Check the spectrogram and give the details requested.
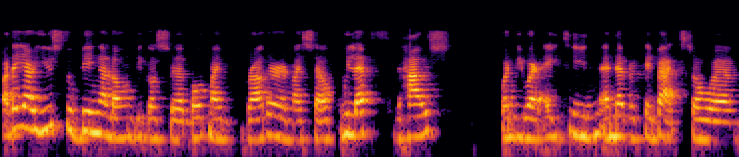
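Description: A woman's voice: mid-range voice, normal speed, muffled recording. A young woman from Poland with a Polish accent, speaking as a guest on a podcast interview, hesitant with many fillers. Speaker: engineer guest.

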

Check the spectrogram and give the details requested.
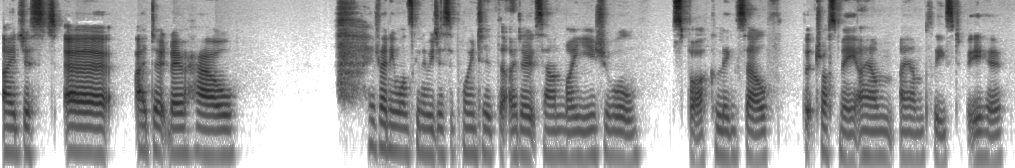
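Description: Low, mellow woman with a cold. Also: flat delivery, moderate pace. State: has a cold. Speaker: podcast guest. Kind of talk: casual podcast chat. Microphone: remote call.

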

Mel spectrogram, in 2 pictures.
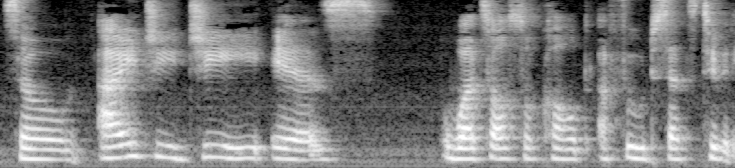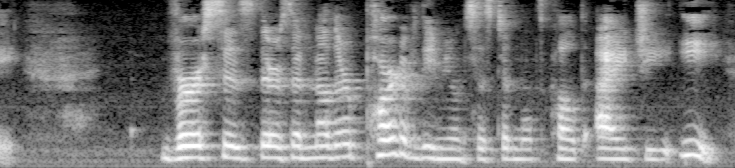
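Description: A woman's voice: medium pitch, fairly even intonation, measured pace, darkish tone. A Canadian woman, a naturopathic doctor, explaining nutrition in a conversational interview with everyday examples.

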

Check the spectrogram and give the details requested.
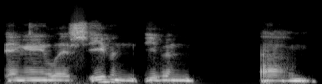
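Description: A Norwegian man speaking English as a second language in a casual interview, often pausing to search for words. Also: low voice, steady tone, fairly bright tone, dull audio. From Norway. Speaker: guest, singer-songwriter. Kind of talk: casual conversation.

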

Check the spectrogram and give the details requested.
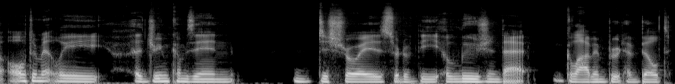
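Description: Man, gravelly voice, dry close sound, rambling comic recap, casual podcast chat. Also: medium pitch, level tone, unhurried, warm tone, dry recording. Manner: rambling, laughs often, many restarts. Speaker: podcast co-host. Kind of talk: casual book club discussion.

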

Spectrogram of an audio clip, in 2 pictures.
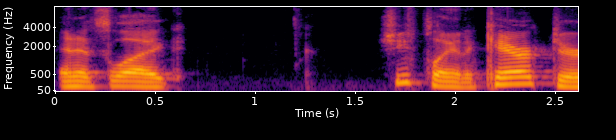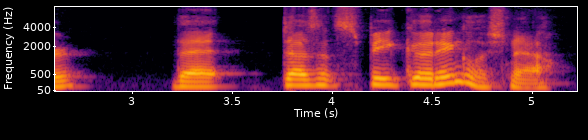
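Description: A man's voice: fairly high pitch, lively intonation, a little slow. A man casually chatting and reacting to a video as a podcast co-host.

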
